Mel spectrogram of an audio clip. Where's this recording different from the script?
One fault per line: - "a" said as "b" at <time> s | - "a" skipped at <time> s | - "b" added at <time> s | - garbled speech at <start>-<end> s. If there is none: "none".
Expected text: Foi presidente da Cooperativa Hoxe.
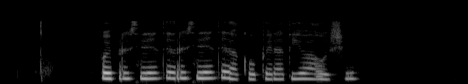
- "presidente" added at 1.8 s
